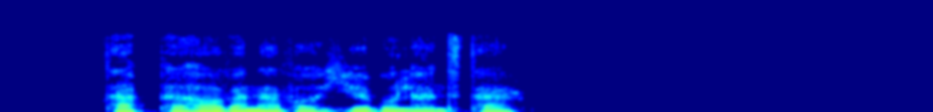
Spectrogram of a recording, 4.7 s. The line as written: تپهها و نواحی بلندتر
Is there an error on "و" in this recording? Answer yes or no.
no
